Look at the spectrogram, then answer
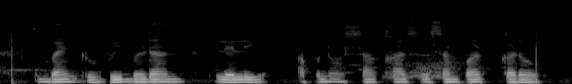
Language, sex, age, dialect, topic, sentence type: Maithili, male, 18-24, Angika, banking, statement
